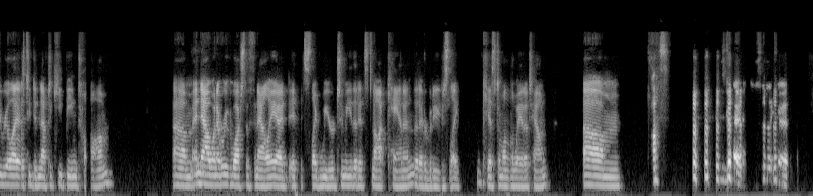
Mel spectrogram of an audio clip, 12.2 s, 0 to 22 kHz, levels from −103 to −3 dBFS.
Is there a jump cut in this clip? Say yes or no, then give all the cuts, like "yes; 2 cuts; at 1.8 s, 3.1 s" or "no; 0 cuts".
no; 0 cuts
